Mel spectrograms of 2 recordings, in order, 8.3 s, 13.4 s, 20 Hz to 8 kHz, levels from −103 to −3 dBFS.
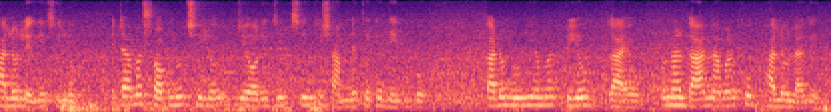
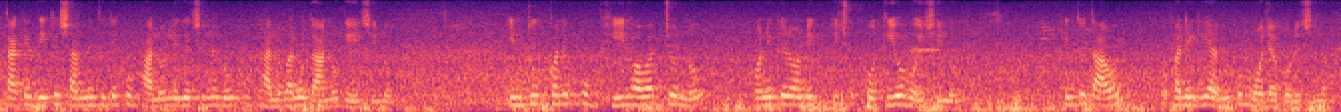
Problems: constant background noise, continuous background conversations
